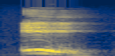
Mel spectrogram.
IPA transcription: e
